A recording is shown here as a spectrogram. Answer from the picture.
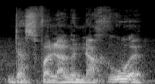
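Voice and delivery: ordinary delivery, nothing marked

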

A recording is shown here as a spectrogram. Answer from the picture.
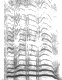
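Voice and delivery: high, loud, drawn-out joyful trilling cry; jubilant ululation. A narrator's reading. Lucia celebrates her uncle's news, loud jubilant ululation. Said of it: "jubelte Lucia laut und anhaltend".

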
